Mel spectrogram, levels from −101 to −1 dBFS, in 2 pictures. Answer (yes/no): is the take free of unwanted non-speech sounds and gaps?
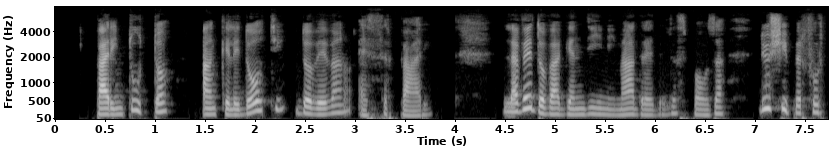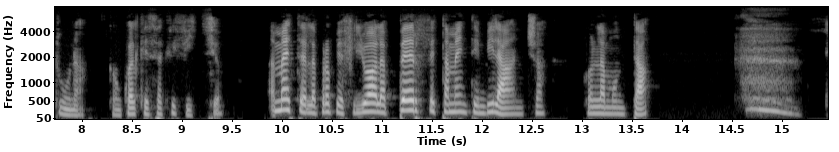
no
